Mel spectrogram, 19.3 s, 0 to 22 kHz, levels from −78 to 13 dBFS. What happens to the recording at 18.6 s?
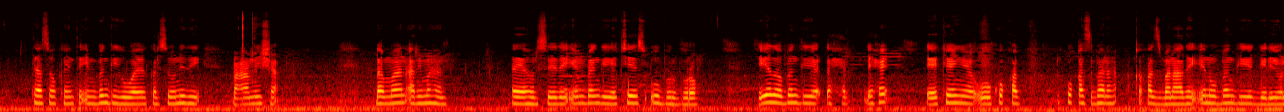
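At 18.6 s the speech carries the same damage heard across the whole clip: sibilants turn gritty and metallic or lisping, the treble sounds synthetic, and nothing remains above about 14.9 kHz. This is likely HE-AAC compression at a low rate, consistent with roughly 20 kbps. The codec keeps only the lower spectrum and fakes the top by copying lower bands upward under a coarse envelope, so the rebuilt harmonics no longer match.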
